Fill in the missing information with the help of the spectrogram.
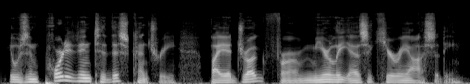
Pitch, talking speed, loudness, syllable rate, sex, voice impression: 105 Hz, 180 wpm, -18 LUFS, 5.5 syllables/s, male, masculine, adult-like, tensed, clear, fluent, intellectual, calm, wild, strict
